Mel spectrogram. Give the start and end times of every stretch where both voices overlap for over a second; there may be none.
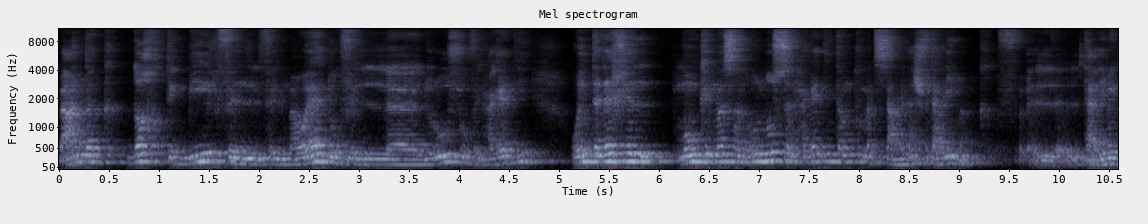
none

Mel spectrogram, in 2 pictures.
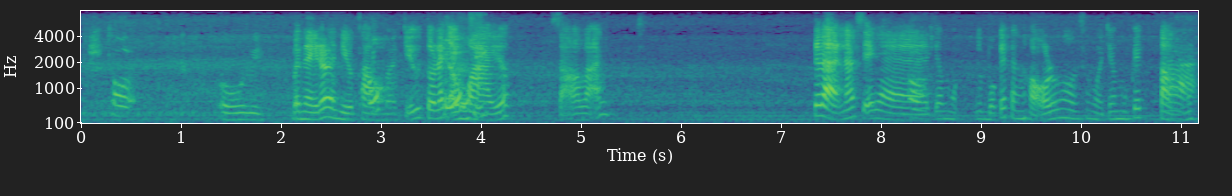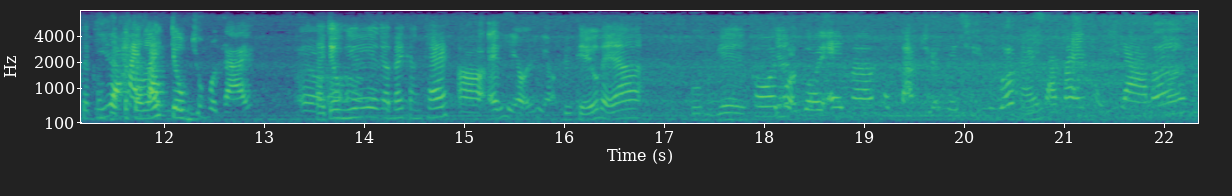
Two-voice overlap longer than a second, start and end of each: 10.8-12.4

